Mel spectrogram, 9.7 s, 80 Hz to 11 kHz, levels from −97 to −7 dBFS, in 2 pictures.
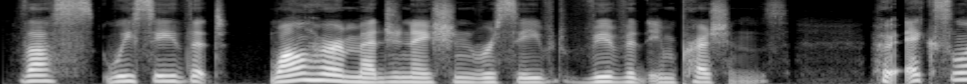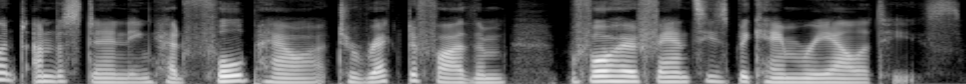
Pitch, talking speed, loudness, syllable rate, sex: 180 Hz, 150 wpm, -22 LUFS, 5.8 syllables/s, female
